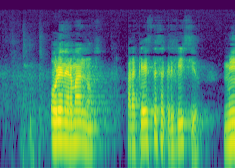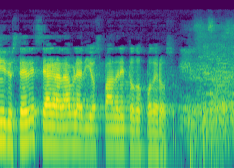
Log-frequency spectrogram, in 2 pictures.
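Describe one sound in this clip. A man chants in a steady voice through a microphone.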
